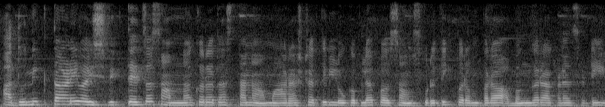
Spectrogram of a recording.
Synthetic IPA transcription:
ad̪ʱunikt̪aːɽ̃iʋəjɕʋikt̪et͡sasamnakəɾət̪əst̪anaməɦaɾaʂʈɾat̪iːlːokapljaəsãw̃skɾut̪ik̚pəɾəmpəɾaːbəŋɡʱəɾakʰɳjasaʈiː

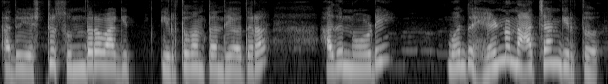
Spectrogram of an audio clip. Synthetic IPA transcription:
ɐd̪ueʂʈusund̪ɐɾɐʋaːɡi | iɾt̪ɐd̪ɐnt̪ɐnd̪ejot̪ɐɾɐ | ɐd̪unoːɽi | ʋo̞nd̪uɦeɳːunaːt͡ʃaːŋɡiɾt̪ɐu

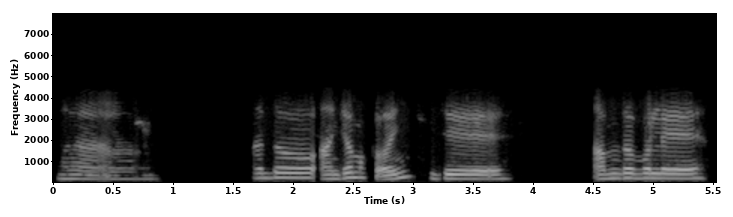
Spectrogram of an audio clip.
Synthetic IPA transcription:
ɦã | ad̪ɔʔãɲd͡ʒɔmakɔʔɔɲd͡ʒɛ | amd̪ɔbɔlɛ

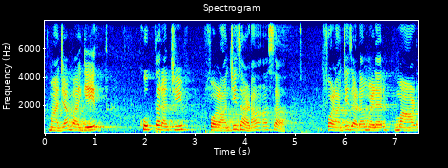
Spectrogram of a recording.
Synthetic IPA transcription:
mad͡ʑʱjabaɡet̪ | kʰuːp̚t̪əɾãt͡ɕĩ | fəɭãɲt͡ɕĩd͡zʱaɽãʔəsa | fəɭãɲt͡ɕĩd͡zʱaɽãm̤əɭjaɾmaɽ

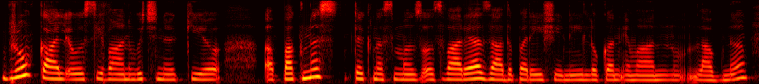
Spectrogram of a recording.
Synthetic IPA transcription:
bɾõːkaːlʲoːsiʋaːnʋɨt͡ʃʰnɨki | pɐknɐsʈeknɐsmɐnzoːsʋaːɾjaːzʲaːd̪ɨpɐɾeːʃinilokɐniʋaːnlɐbnɨ

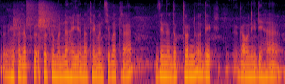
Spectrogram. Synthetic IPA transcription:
hepʰazapkʰɯkʰɯɾkʰɯmunːɯɦaja̰natʰajmansibatʰɾa | zɯŋɯdɔk̚tʰɔɾnɔdekʰɡa̰wnideɦa̰

